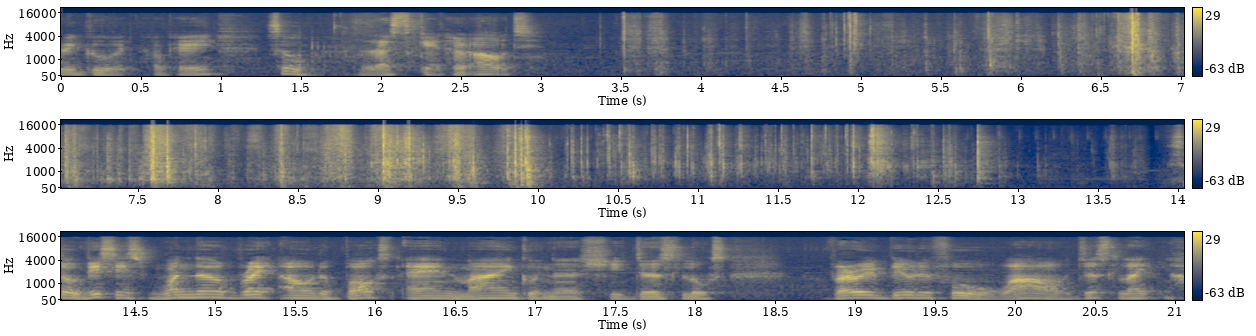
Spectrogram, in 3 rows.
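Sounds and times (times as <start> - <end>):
plastic packaging crinkling: 3.5 - 13.8.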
